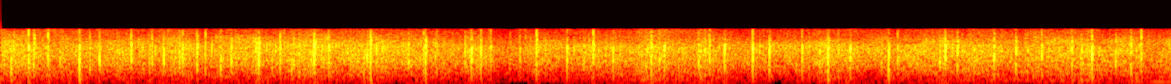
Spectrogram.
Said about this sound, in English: He's been doing a great job, so let's please give him a round of applause.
